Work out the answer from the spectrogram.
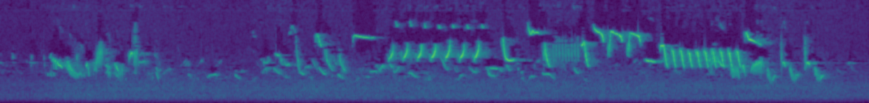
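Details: Singing common whitethroat (Sylvia communis) delivering hurried scratchy phrases, first a few short twittering notes, then a longer burst of dry rattles and buzzy trills lasting several seconds, over low steady background noise.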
